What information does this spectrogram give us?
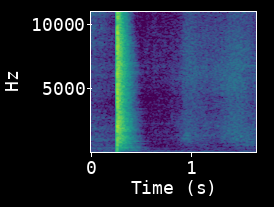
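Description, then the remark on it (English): A single sharp hand clap rings out once, loud and crisp, made to sync video with separately recorded audio, then quickly fades into a quiet low murmur of background noise. “You want me to clap?”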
